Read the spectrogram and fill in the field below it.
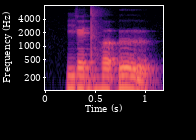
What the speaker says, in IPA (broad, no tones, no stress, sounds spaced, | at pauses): j e dʱ ɤ ʔ ɯ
